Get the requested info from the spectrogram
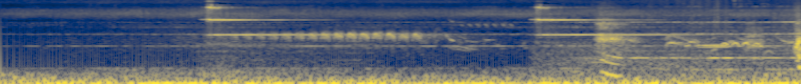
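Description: Film-trailer sound design: a steady low drone under high ringing tones that come in suddenly about two seconds in and again past the five-second mark. Over it come a fast bird-like trill and then short warbling calls, as of forest birds.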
